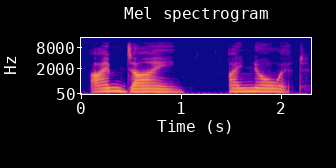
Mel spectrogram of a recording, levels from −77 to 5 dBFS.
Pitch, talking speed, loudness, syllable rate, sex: 190 Hz, 105 wpm, -16 LUFS, 3.6 syllables/s, female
